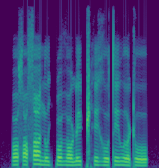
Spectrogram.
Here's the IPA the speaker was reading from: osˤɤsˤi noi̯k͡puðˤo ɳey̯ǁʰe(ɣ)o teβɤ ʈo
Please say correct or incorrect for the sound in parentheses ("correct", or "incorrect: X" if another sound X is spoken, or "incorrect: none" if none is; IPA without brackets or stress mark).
correct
